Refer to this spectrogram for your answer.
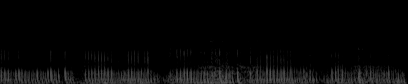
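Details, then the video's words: Purring Russian Blue cat: a soft, continuous buzzing rumble pulsing in regular waves under a second long, recorded indoors at close range. "Purring machine is on"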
